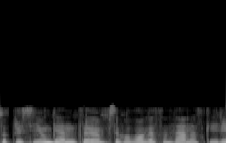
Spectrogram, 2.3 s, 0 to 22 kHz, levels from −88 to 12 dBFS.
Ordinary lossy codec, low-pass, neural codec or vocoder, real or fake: AAC, 24 kbps; 5.4 kHz; none; real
